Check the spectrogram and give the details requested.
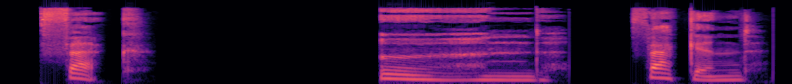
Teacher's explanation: Stress fec and keep und soft. Focus on the k sound.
